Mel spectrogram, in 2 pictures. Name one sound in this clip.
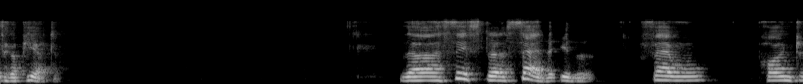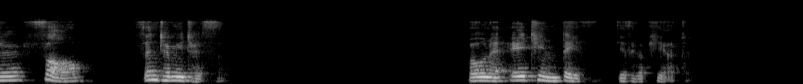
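An elderly woman speaks in short bursts, close by, with pauses between phrases.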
